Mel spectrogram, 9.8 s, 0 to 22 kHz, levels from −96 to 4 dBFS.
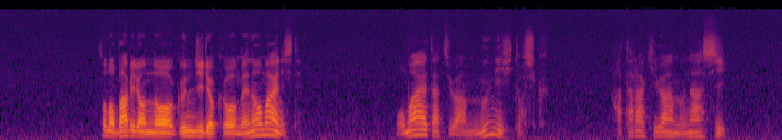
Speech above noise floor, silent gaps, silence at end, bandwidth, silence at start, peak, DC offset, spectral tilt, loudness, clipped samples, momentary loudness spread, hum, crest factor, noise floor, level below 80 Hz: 28 dB; none; 0.7 s; 17 kHz; 1.3 s; -12 dBFS; under 0.1%; -5.5 dB/octave; -31 LUFS; under 0.1%; 18 LU; none; 22 dB; -59 dBFS; -68 dBFS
